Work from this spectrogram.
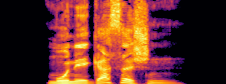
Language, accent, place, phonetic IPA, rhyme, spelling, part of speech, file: German, Germany, Berlin, [moneˈɡasɪʃn̩], -asɪʃn̩, monegassischen, adjective, De-monegassischen.ogg
- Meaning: inflection of monegassisch: 1. strong genitive masculine/neuter singular 2. weak/mixed genitive/dative all-gender singular 3. strong/weak/mixed accusative masculine singular 4. strong dative plural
